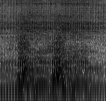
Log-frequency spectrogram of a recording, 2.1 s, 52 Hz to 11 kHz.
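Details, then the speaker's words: 2017 Honda CRF250L before repair: lumpy single-cylinder idle with a light, quick clatter from the top end; cam chain and gears had a lot of play, and a new cam chain tensioner was then installed. "chain and gears had a lot of play in it. We're going to go ahead and install the new tensioner."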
